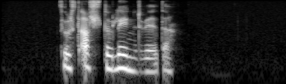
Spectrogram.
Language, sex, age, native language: Icelandic, female, 20-29, Icelandic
